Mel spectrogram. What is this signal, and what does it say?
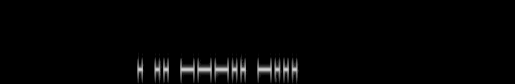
Morse code, heard as a keyed tone, about 28 wpm, 700 Hz. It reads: EI8B
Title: DXCC-100 Call Signs - 4 Characters - Repeated 3x - 28wpm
